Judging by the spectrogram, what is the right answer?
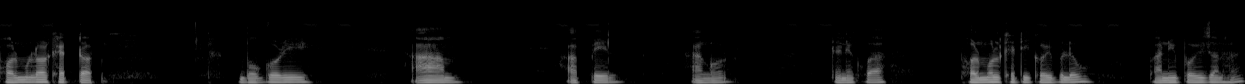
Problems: constant background noise, background conversations at intervals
